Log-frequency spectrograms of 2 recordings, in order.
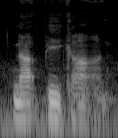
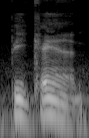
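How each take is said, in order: First: The second vowel is an 'ah' sound. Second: The second vowel is a short 'a' sound. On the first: The speaker calls it wrong. "There's no double A to make it a ah sound" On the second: The speaker calls it right. "You can look at the spelling of pecan and see that it says pecan"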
